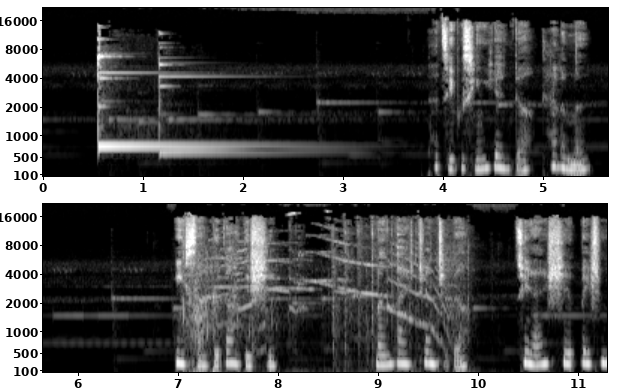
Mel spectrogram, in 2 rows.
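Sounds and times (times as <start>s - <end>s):
home doorbell two-tone ding-dong: 0.6s - 2.7s
speech: 3.9s - 5.6s, 7.0s - 8.3s, 9.0s - 11.2s.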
